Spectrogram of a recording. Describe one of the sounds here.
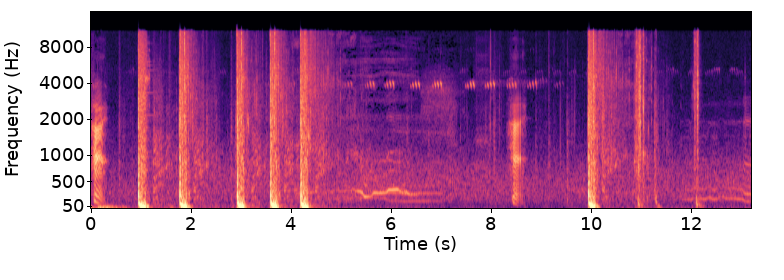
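Gunshots fire in loud, sharp bursts.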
